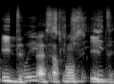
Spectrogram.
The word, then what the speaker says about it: id Software: id. Oui, Ça se prononce id. Ah, non, ça se prononce id. ok. Ça se prononce id. Moi aussi, je pensais que c'était ID ou id Software. C'est id Software.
